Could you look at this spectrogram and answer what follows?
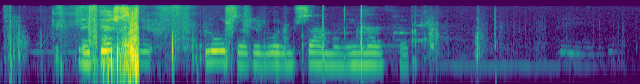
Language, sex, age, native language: Icelandic, female, 11, Icelandic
